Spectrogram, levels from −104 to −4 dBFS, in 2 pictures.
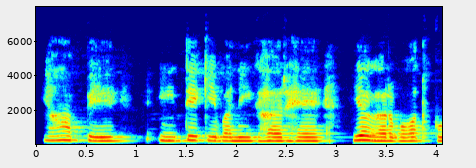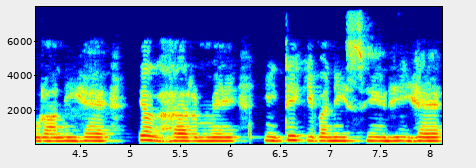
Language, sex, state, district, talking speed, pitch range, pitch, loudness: Hindi, female, Bihar, Saran, 150 wpm, 210-220 Hz, 215 Hz, -23 LUFS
